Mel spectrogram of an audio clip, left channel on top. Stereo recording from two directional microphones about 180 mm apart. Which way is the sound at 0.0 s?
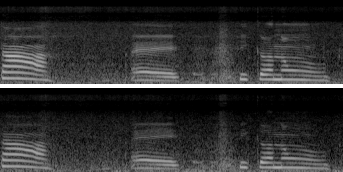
5° left (ahead or behind).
